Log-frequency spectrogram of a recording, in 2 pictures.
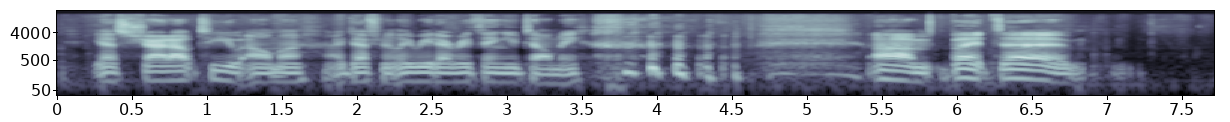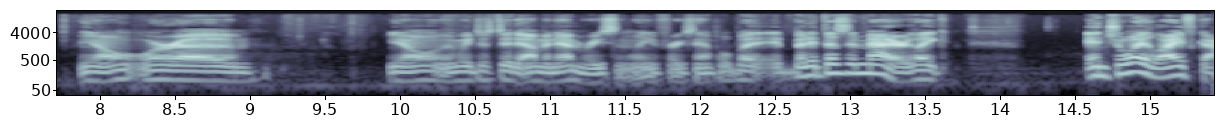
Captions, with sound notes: Yes. Shout out to you Alma. I definitely read everything you tell me. (laughing) And we just did Eminem recently for example, but it doesn't matter like enjoy life guys,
